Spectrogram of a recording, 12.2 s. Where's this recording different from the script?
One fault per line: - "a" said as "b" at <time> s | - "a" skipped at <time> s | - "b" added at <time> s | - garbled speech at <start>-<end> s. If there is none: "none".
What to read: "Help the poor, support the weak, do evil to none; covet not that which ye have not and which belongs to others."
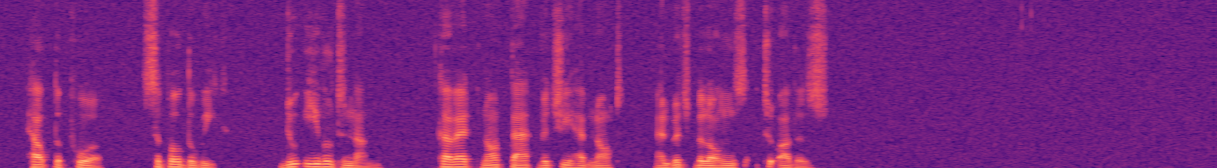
none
